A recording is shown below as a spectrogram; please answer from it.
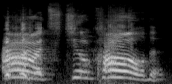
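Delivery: angry goblin voice, booming, cranky, high and loud. Describing how the cold makes the speaker angry, imitating themself: gobliny angry voice. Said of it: "I get this really gobliny angry voice like".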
